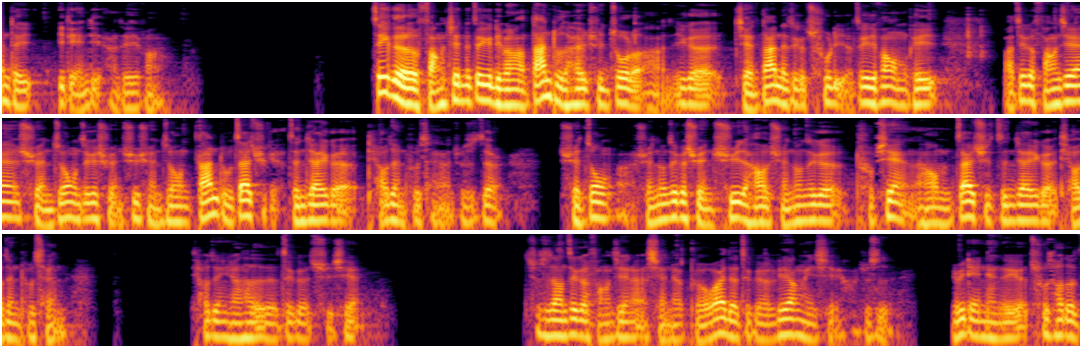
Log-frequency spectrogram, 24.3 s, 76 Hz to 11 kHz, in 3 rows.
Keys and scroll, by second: 7.4 w, 12.1 ctrl+z.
